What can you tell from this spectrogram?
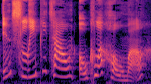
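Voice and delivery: slow, stretched-out podcast narration; true-crime podcaster. Acted. Setting the scene of a crime, true-crime podcaster voice. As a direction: start high, draw out the place name. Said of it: "is that your true crime podcaster voice".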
